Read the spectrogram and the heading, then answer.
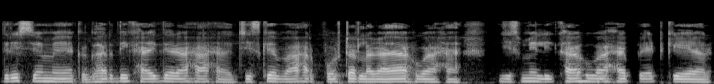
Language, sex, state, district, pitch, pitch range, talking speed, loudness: Hindi, male, Jharkhand, Palamu, 130 Hz, 125-135 Hz, 175 wpm, -18 LUFS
